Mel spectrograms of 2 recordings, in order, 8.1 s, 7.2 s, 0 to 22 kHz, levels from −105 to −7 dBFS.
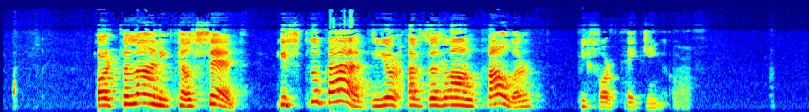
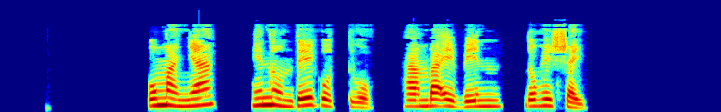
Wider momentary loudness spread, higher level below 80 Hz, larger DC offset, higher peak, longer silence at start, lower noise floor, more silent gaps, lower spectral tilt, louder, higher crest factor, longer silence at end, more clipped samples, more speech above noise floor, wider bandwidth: first, 17 LU vs 11 LU; about the same, -68 dBFS vs -68 dBFS; neither; about the same, 0 dBFS vs 0 dBFS; second, 0.95 s vs 1.5 s; second, -75 dBFS vs under -90 dBFS; second, none vs 2.18-2.50 s, 3.35-3.47 s, 3.74-4.00 s, 5.04-5.23 s; second, -2 dB/octave vs -4.5 dB/octave; about the same, -14 LUFS vs -15 LUFS; about the same, 18 dB vs 16 dB; first, 1.55 s vs 1.4 s; neither; second, 60 dB vs over 76 dB; first, 14.5 kHz vs 9.2 kHz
